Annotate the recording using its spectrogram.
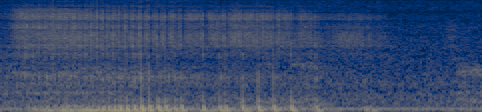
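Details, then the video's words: A Bloodhound napping on a couch snores with a deep, rumbling rattle that swells and fades. "Snoring Bloodhound"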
